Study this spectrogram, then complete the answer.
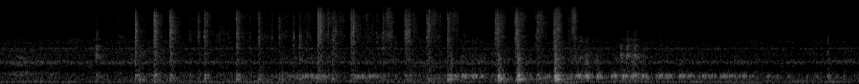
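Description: A painting knife taps and scrapes lightly on paper.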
